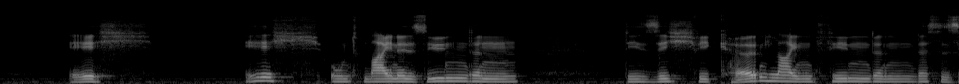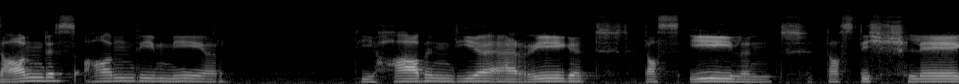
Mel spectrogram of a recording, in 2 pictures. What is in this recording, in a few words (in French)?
diction bass lent; pronociation chorals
